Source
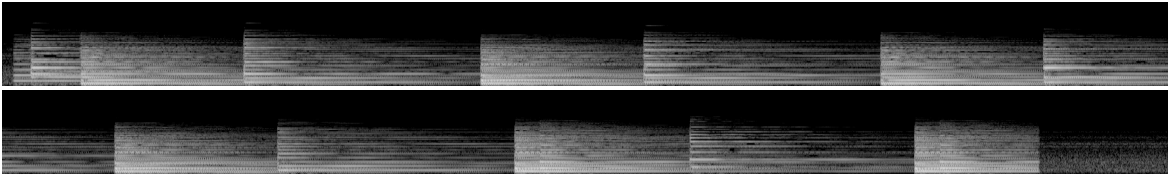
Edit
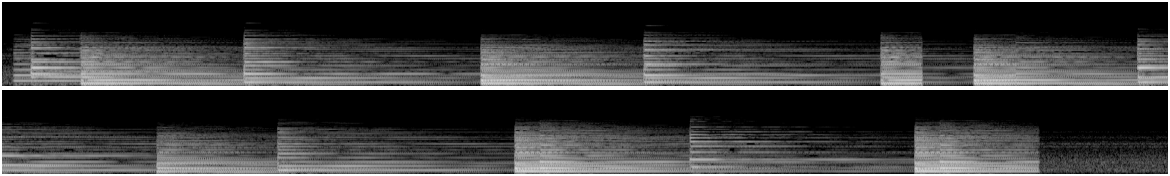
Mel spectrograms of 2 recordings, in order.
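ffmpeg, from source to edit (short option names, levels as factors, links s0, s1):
-filter_complex "[0:a]asplit=4[s0][s1][s2][s3];[s0]atrim=end=9.202[s4];[s1]atrim=start=12.268:end=13.212[s5];[s2]atrim=start=9.198:end=12.272[s6];[s3]atrim=start=13.208[s7];[s4][s5]acrossfade=d=0.004:c1=hsin:c2=hsin[s8];[s8][s6]acrossfade=d=0.004:c1=hsin:c2=hsin[s9];[s9][s7]acrossfade=d=0.004:c1=hsin:c2=hsin"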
